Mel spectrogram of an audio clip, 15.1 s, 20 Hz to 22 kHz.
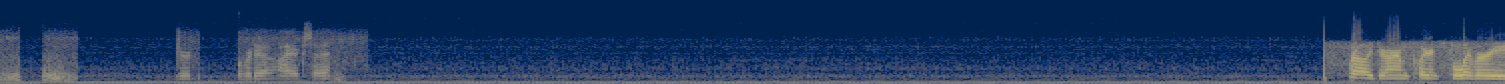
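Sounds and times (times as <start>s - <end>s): aircraft engine idling: 0.0s - 15.0s.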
